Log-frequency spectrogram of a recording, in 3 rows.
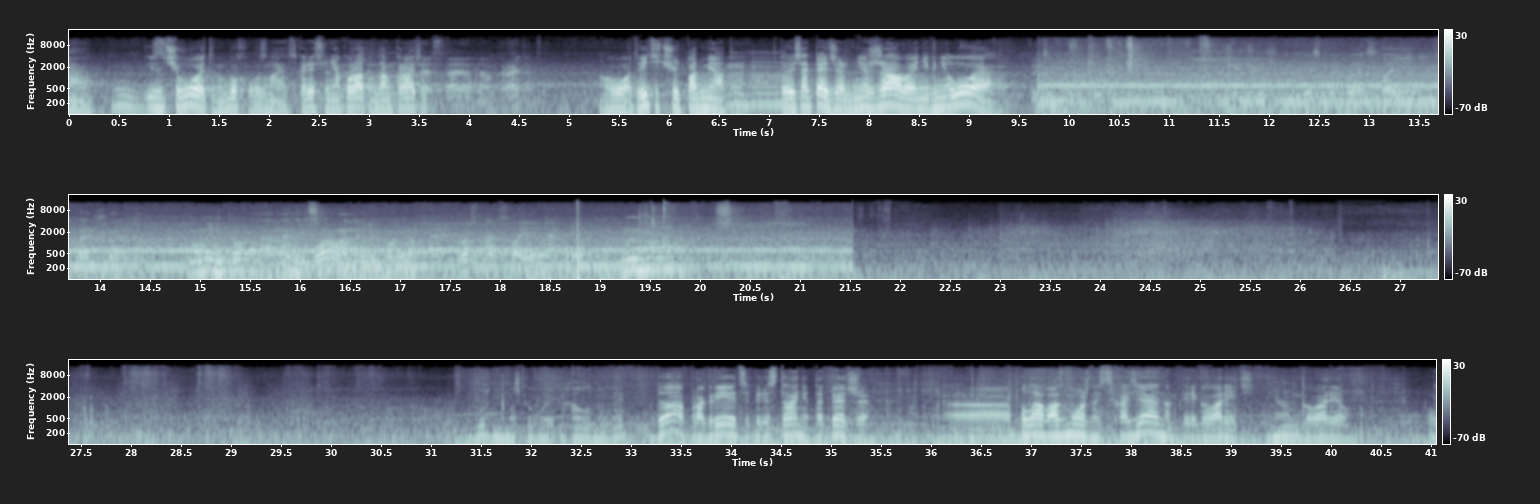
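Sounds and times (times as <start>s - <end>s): minivan engine idling: 9.7s - 21.6s.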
